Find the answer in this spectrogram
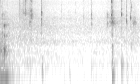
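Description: Faint clicks of computer keyboard keys being typed: a quick run of several keystrokes in the second half.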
